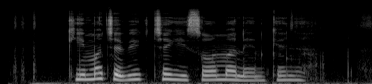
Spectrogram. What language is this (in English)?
Kalenjin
